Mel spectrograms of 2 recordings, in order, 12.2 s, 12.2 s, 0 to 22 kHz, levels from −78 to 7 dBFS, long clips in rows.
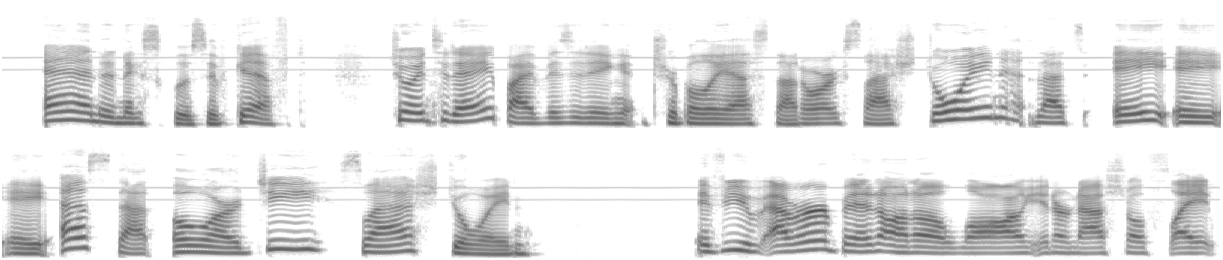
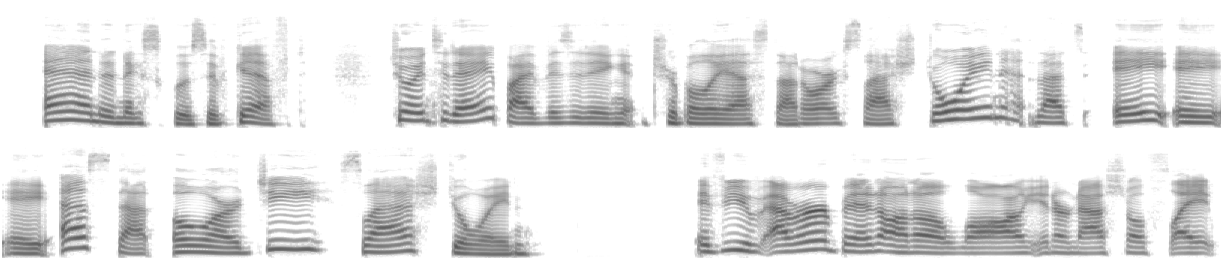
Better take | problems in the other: second | high-pitched whine; faint; throughout; 3.5 kHz, 30 dB below the speech

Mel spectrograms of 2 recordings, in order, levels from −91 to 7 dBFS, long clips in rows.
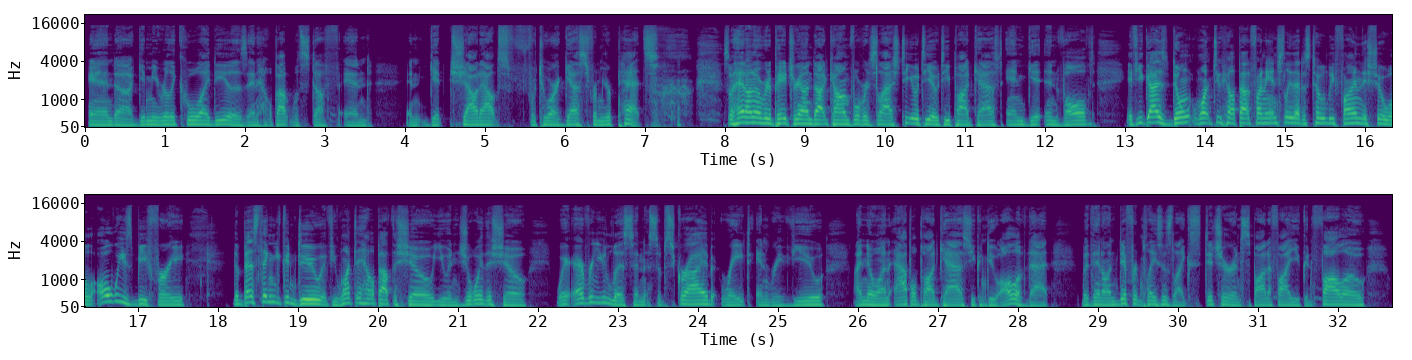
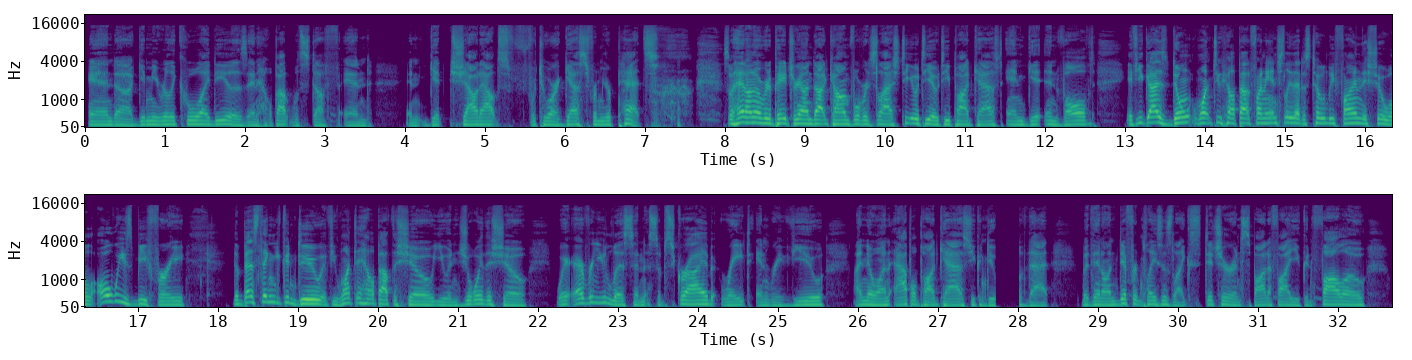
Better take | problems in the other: first | audio cutting out; at 28 s

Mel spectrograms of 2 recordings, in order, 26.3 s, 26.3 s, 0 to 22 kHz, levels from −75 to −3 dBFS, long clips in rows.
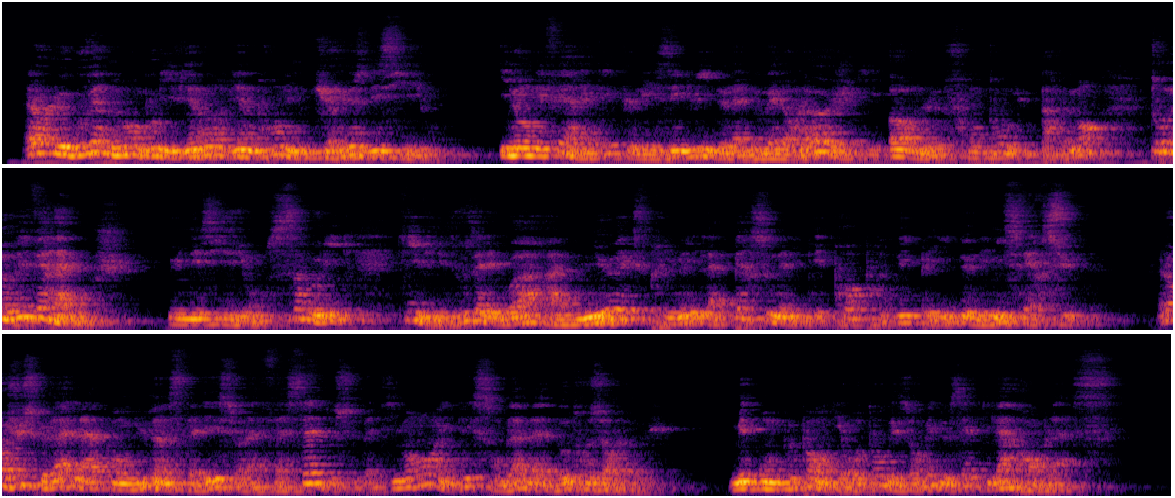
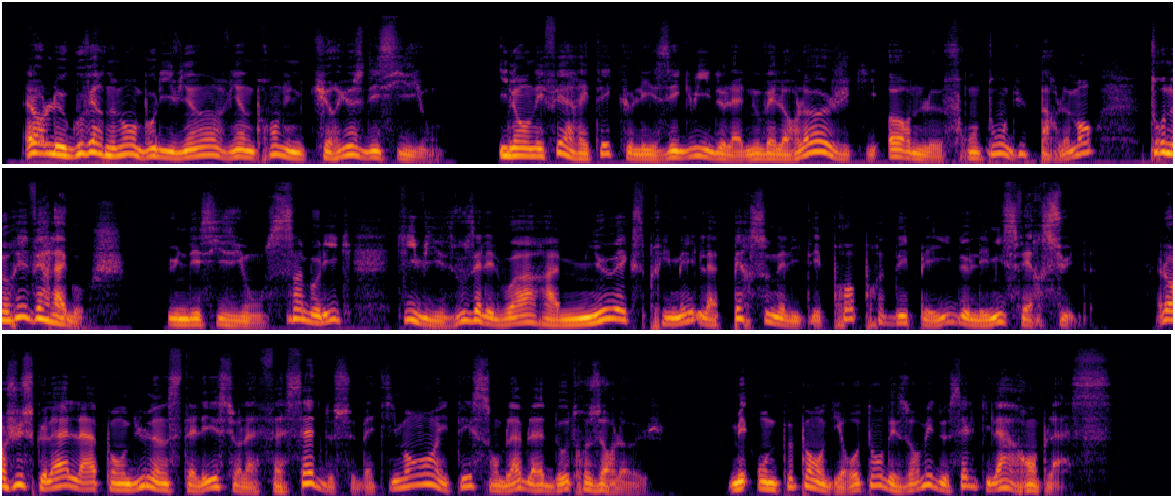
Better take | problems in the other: second | off-mic speech; far // room echo; noticeable; dies away in 0.6 s

